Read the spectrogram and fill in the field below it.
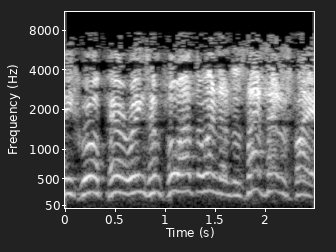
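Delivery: high-pitched exasperated outburst; sarcastic shouting. Acted. Editor fed up with a hysterical reporter, shouting. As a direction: blow up in mocking surrender. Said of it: "Don't shout at me".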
